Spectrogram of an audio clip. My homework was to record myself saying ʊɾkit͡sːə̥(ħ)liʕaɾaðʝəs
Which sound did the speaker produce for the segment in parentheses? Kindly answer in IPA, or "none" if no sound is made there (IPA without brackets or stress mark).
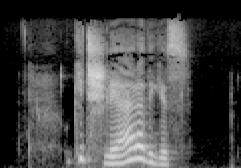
ʃ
